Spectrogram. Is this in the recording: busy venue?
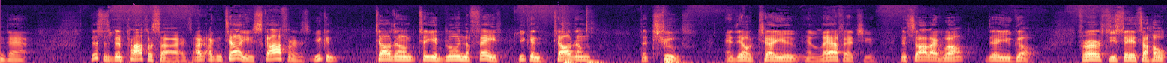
yes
